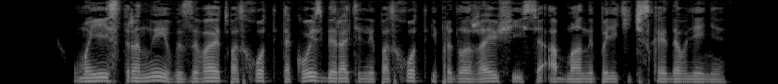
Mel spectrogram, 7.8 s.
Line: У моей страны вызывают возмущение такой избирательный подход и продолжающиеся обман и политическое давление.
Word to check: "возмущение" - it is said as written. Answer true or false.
false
